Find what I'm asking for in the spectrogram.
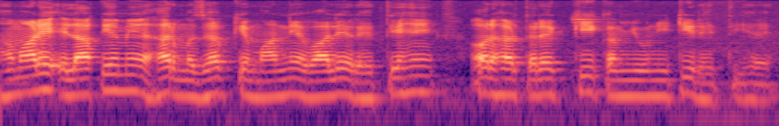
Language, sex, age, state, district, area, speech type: Urdu, male, 18-30, Bihar, Araria, rural, spontaneous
